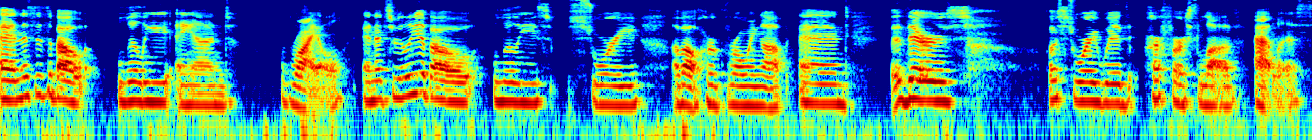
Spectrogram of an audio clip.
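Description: Speaking very slowly, a woman keeps her intonation fairly even. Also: quiet background. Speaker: book reviewer. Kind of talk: casual vlog chat. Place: home room. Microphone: phone near.

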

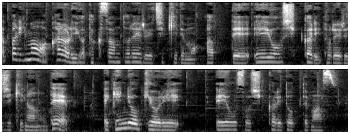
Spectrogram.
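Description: Faint music plays in the background as a woman speaks. She uses a fairly low pitch at a moderate pace. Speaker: fitness vlogger. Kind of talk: casual vlog chat. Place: home room. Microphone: phone near.

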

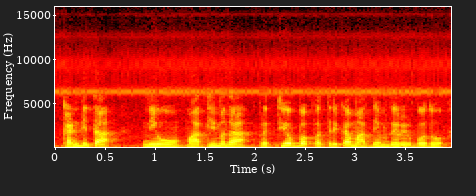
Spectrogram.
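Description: With fairly even intonation and a medium pitch, a woman talks in a plain, everyday voice. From northern Karnataka (raised in Basavana Bagewadi; born Chamarajanagar). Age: 60s. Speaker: stage and television actress. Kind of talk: press statement.

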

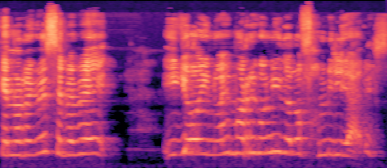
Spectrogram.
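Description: A woman at a moderate pace, with a quiet background. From Venezuelan Andes, Mérida state. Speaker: grandmother of a kidnapped baby. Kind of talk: public appeal. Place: home room.

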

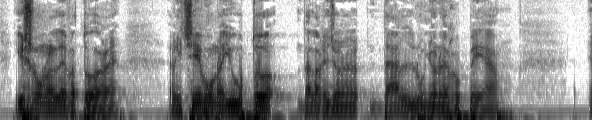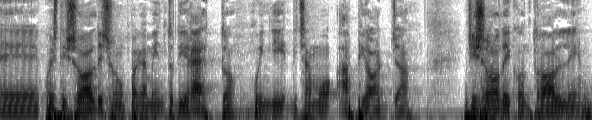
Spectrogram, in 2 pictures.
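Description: A man speaks at a fairly slow pace with fairly even intonation, his tone dark and mellow over a quiet background. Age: 20s. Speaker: dairy farmer. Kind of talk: presentation. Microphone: podium.

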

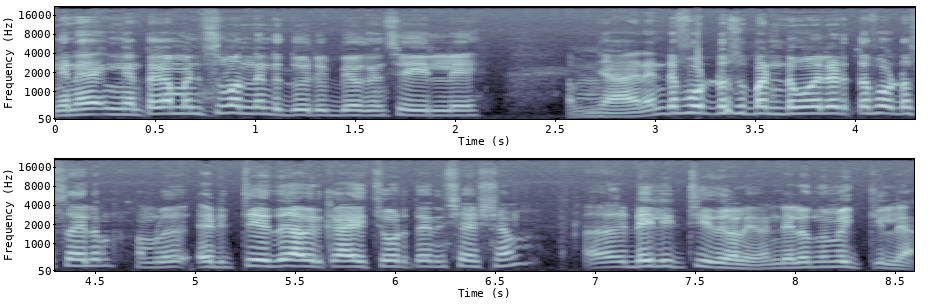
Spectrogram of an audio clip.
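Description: A man speaks with a high pitch and ordinary pitch variation. The sound is dry and close with no echo. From Kerala, Thrissur (Anthikad). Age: 20s. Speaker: street photographer. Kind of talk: interview.

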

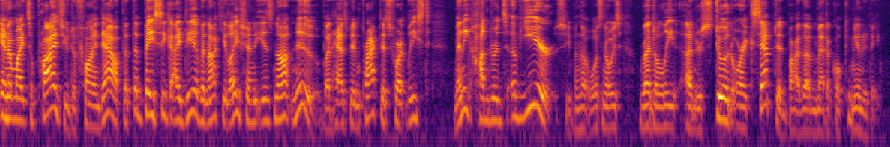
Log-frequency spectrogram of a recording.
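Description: Against a quiet background, a man talks at a very fast pace in a high pitch, his bright, sharp tone making very wide pitch swings. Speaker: presenter. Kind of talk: lecture. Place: home room.

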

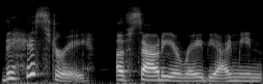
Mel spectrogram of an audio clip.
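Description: This woman has a plain, everyday voice with fairly low pitch. She speaks at a moderate pace. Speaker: show host. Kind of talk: news commentary. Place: studio. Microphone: lapel.

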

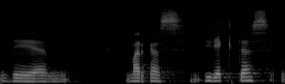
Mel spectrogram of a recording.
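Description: Very slow speech in a German accent carries vocal fry and fairly even intonation. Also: woman. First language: German (speaking Spanish). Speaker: trademark lawyer. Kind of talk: conference presentation. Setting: conference panel with audience. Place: hall. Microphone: podium.

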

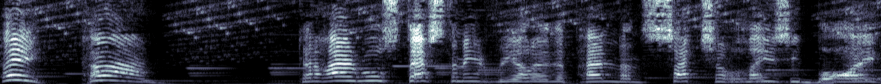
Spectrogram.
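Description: A high-pitched, put-on character voice at a moderate pace, with clear music in the background. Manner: nagging, urgent.

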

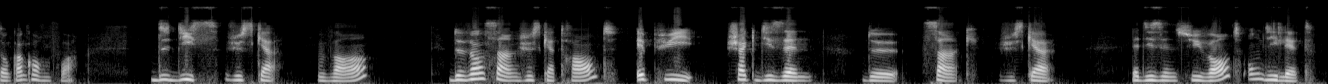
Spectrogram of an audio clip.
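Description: With a Russian accent, a woman speaks very slowly at a medium pitch, using fairly even intonation and long, frequent pauses, in a dry, close sound with no echo. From Russia, Siberia. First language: Russian (speaking French). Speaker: language teacher. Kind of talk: tutorial. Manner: slow, repetitive drilling.

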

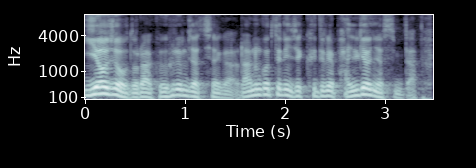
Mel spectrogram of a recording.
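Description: A man speaks in a dark, mellow tone. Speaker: professor. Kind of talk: lecture. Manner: frequent filler hesitations.

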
